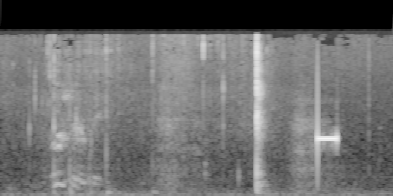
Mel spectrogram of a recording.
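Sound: phone line tones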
